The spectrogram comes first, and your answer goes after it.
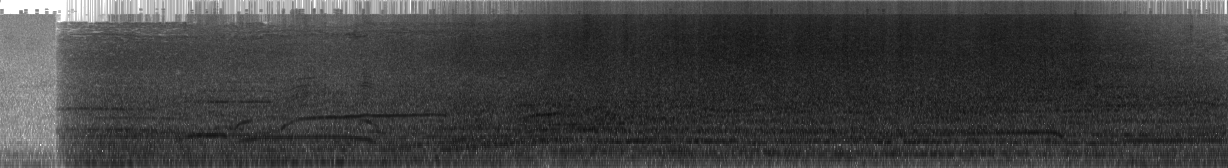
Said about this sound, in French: Alors, mesdames et messieurs, démarrez vos moteurs et c'est un départ!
